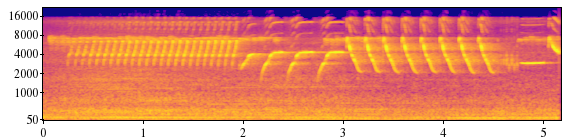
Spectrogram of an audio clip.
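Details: Canary kept as a tutor bird, singing strongly just after its moult without any conditioning: a long fast buzzy trill, then a run of loud repeated downward-sweeping whistled notes, about eight in quick succession.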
